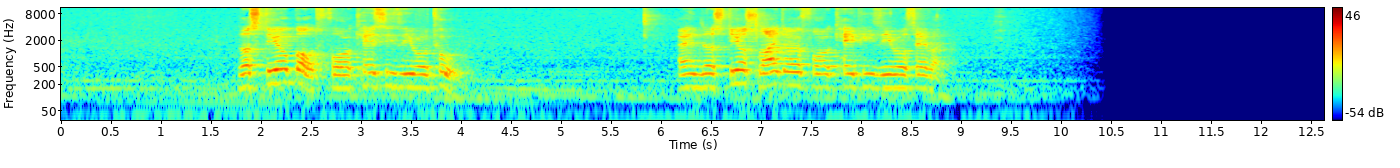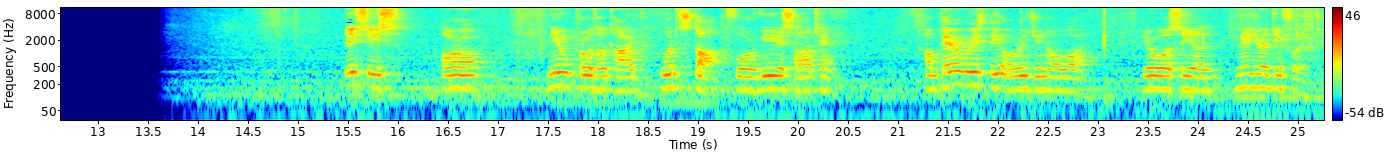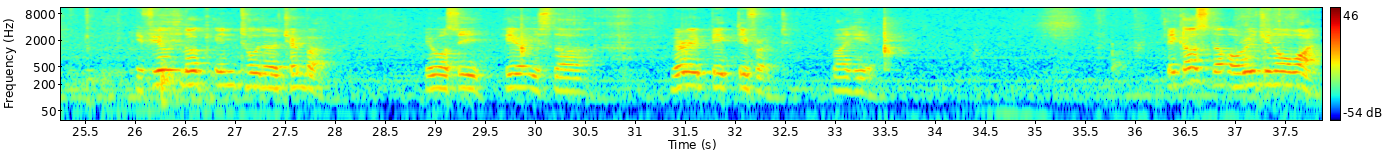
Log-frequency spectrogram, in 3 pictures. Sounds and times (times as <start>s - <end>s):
Speech: 1.8s - 4.2s, 6.2s - 9.0s, 15.5s - 20.5s, 21.3s - 25.3s, 26.0s - 28.0s, 28.9s - 30.6s, 31.4s - 33.5s, 36.4s - 37.8s.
